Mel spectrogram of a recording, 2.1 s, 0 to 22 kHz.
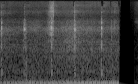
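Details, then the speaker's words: Crisp indicator clicks about every 0.4 seconds over low engine hum after replacing the bulb; turn signal now flashes at normal rate, no longer hyperflashing. "okay so it's blinking now and for the inside that's the normal uh turn light not so fast as before"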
